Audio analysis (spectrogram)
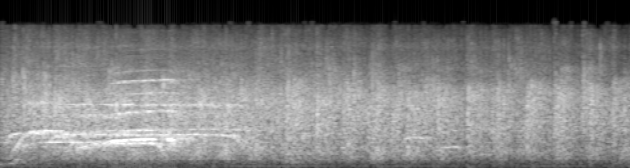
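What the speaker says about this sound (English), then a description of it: "Let's give them a round of applause right now" A theatre audience at a thespian awards night applauds in a steady, dense wave of clapping that swells early and then holds evenly, with a few voices mixed in.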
